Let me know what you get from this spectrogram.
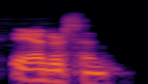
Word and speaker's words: Anderson: Anderson.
